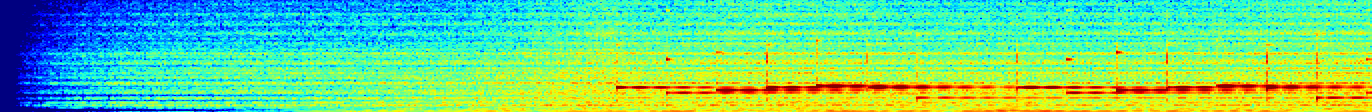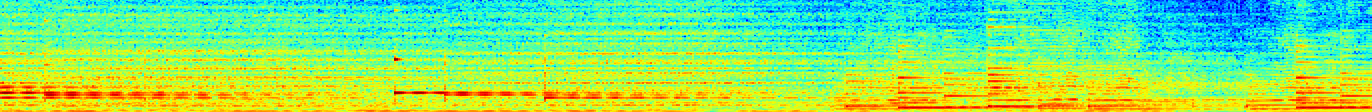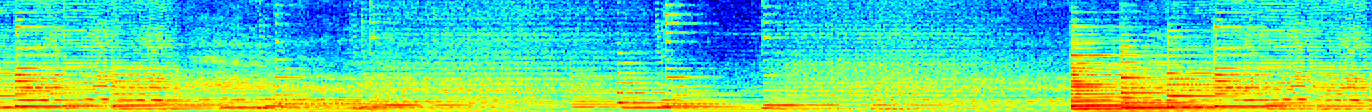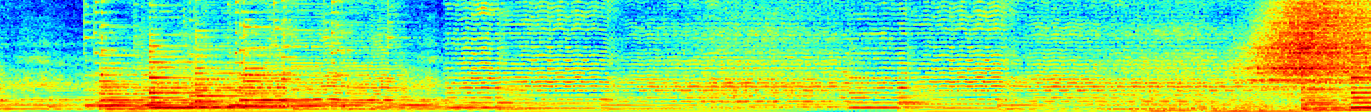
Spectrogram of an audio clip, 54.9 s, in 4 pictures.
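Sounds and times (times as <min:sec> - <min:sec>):
instrumental music: 0:00.9 - 0:54.8.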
